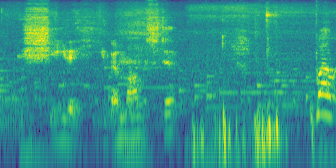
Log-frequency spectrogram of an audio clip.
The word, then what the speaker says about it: Gila: Is she the Heila monster? Well, it's tech it's spelled like Gila. G I L A, but it's pronounced Gila. Oh, like Gilla.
